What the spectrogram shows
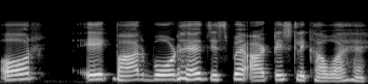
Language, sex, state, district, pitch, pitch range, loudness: Hindi, female, Rajasthan, Jaipur, 220 Hz, 200-245 Hz, -14 LUFS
